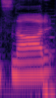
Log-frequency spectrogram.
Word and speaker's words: Snaadt: My name's Snaadt, it rhymes with odd, and we'll see you in next week's video.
